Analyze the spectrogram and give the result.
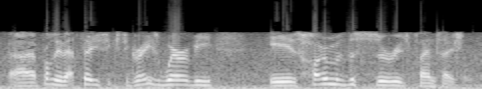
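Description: Over noticeable background noise, a man with an Australian accent and high pitch speaks at a fairly quick pace with ordinary pitch variation and very even loudness. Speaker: vaudeville street performer. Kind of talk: casual talk to camera. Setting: outdoors. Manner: chatty, jokey.

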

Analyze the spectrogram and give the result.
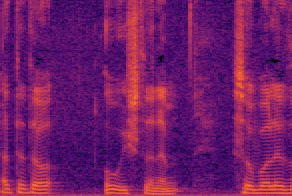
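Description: A man speaks at a very slow pace. His dark, mellow tone carries ordinary pitch variation. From Hungary. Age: 80s+. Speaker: theatre financial adviser; guest. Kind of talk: interview. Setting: studio. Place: studio. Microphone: lapel.

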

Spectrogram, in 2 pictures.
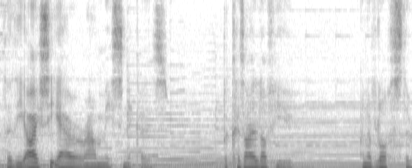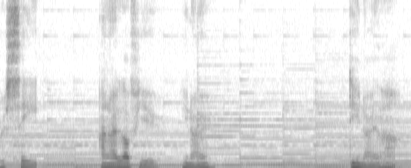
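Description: Over music in the background, a woman talks at a moderate pace with long, frequent pauses. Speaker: poet. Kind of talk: poetry reading.

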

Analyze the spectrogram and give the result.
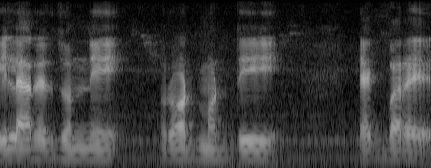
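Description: This voice belongs to a man. It rests at a medium pitch. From Bangladesh, Pabna district. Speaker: migrant worker and vlogger. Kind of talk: walking vlog narration. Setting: outdoors, walking by roadside. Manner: casual colloquial dialect.

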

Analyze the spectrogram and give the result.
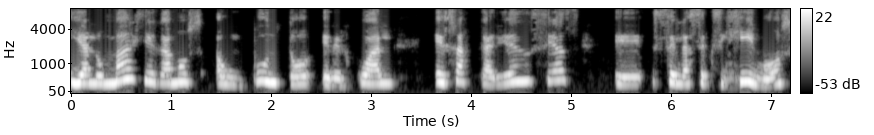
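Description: A woman with a high voice speaks at a very slow pace with lively intonation against a quiet background. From Chile. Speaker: law professor; conference panelist commenting. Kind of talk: panel discussion. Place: office. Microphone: webcam.

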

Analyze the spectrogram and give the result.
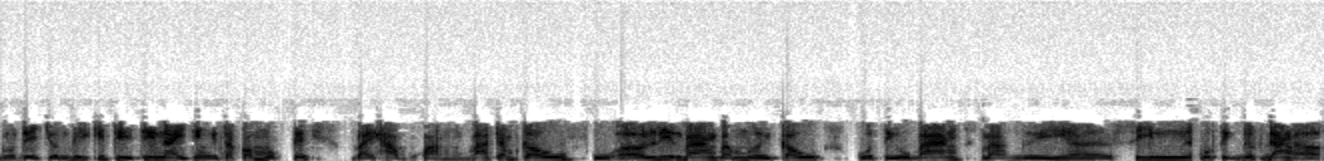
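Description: A plain, everyday voice from a woman, fairly high-pitched and fairly slow, with lively intonation. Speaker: doctor. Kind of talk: interview. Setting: phone call.

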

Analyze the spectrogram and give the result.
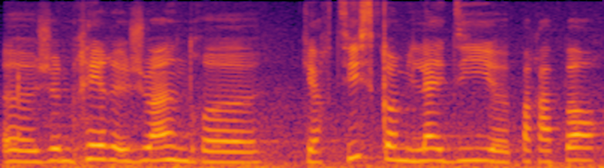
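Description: At a fairly slow pace, a woman speaks over light background noise. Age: 20s. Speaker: fashion designer. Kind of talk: TV talk show. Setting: TV studio. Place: studio. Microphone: handheld.

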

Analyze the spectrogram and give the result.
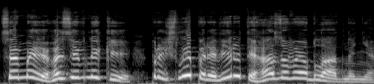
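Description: The speaker uses a high-pitched put-on character voice at a fairly quick pace. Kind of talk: gruff.

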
